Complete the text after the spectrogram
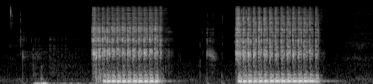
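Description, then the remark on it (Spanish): A voice imitates machine gun fire in two loud bursts of rapid rattling pulses, each lasting under a second, separated by a short pause. “es una metralleta, ¿no?”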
